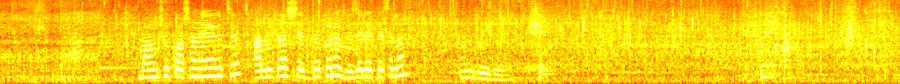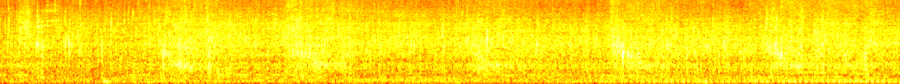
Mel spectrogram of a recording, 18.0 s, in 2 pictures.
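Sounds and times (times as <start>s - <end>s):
food sizzling in a metal pan: 0.0s - 18.0s
metal spatula scraping and clinking: 7.5s - 9.7s.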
